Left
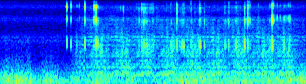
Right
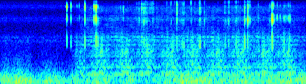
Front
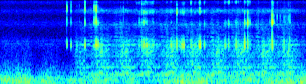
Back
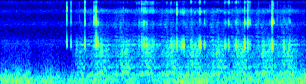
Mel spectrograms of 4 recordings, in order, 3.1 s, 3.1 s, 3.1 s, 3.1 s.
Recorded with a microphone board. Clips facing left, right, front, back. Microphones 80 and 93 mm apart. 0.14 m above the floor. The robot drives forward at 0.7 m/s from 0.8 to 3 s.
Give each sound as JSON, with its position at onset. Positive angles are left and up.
{"t": 0.7, "sound": "crushing", "azimuth_deg": 50}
